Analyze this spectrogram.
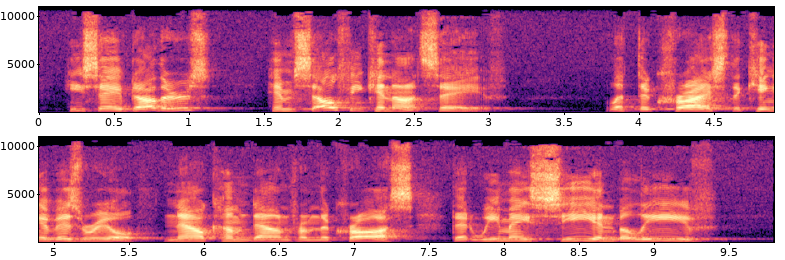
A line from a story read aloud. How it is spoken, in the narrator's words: the chief priests, mocking him among themselves with the scribes, said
